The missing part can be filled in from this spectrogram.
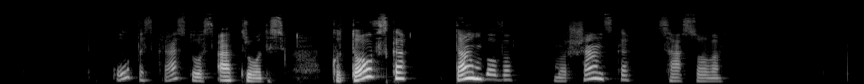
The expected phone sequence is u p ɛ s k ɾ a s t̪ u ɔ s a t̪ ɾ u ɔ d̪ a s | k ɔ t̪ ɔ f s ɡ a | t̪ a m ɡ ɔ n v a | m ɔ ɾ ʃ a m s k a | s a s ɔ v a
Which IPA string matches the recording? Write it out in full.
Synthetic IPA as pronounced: u p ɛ s k ɾ a s t̪ u ɔ s a t̪ ɾ u ɔ d̪ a s | k ɔ t̪ ɔ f s k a | t̪ a m b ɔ v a | m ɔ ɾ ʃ a n s k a | s a s ɔ v a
